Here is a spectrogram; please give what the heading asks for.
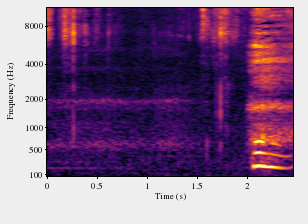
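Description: A person rips up a paper with a question on it: it rips in a few short, crackly bursts, with a louder, longer tear at the end, fairly quiet, with no talking.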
